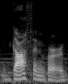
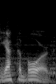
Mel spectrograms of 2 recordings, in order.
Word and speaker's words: Göteborg: I lived in Gothenburg, but it's pronounced in Swedish, Göteborg.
